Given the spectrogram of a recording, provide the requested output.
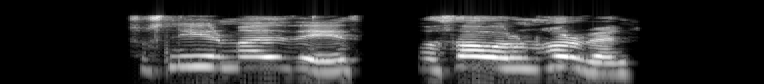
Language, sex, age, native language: Icelandic, male, 12, Icelandic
